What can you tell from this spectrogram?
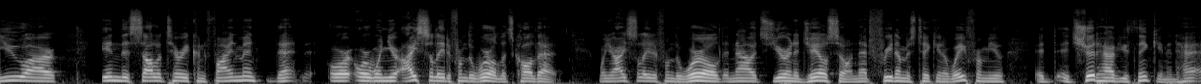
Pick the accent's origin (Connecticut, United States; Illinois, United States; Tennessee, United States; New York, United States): Illinois, United States; Chicago; you're growing up in Chicago, right? And in Chicago, if you don't have proper direction, you're going to go in the wrong direction.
